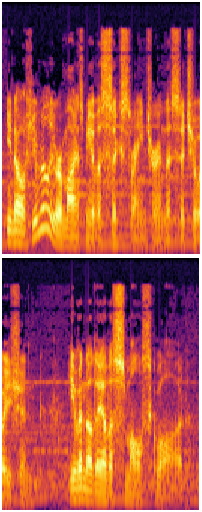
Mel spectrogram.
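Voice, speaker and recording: A deep-voiced man streams a game, reacting informally in slangy chat. His intonation is lively, with faint music behind him. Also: brisk, low-quality recording. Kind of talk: casual live reaction commentary.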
